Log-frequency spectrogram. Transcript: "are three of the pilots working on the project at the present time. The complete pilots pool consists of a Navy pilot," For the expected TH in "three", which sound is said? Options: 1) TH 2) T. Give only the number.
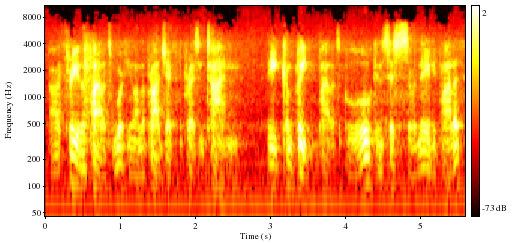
1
